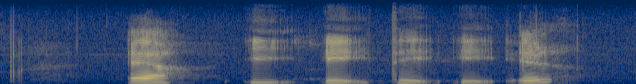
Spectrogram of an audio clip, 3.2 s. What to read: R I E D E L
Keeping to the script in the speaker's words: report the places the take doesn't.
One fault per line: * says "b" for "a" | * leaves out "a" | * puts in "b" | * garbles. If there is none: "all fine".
all fine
